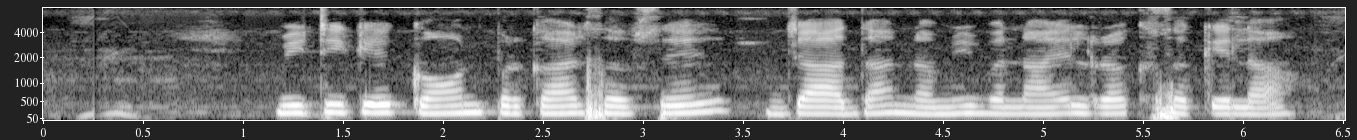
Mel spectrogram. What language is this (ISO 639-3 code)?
mag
